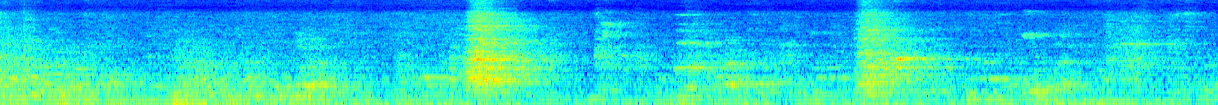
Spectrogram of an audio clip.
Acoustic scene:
restaurant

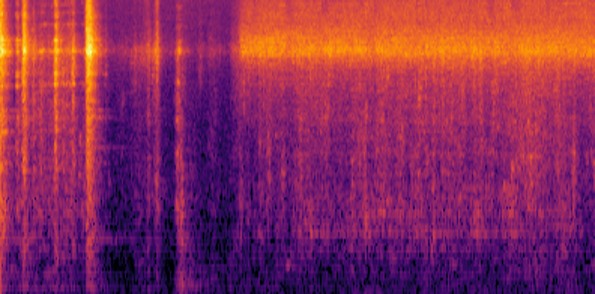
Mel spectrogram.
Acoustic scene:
kitchen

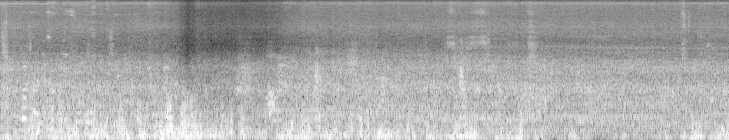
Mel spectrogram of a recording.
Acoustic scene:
street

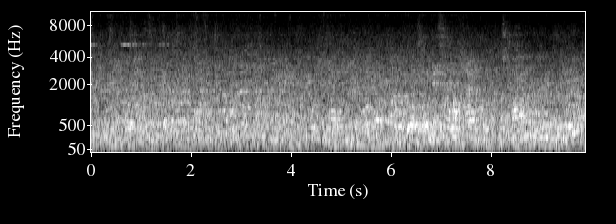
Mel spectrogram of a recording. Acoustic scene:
crowded indoor space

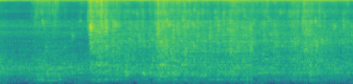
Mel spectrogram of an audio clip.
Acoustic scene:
kitchen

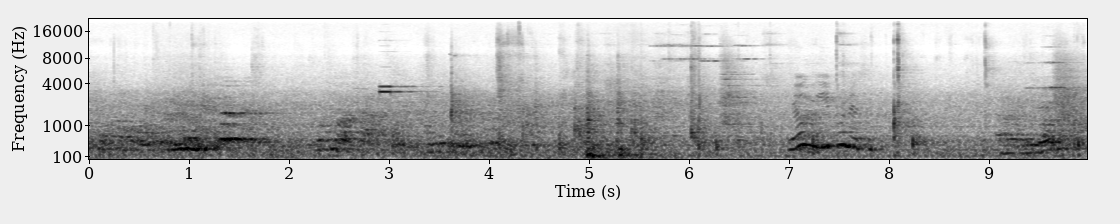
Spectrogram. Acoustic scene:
subway station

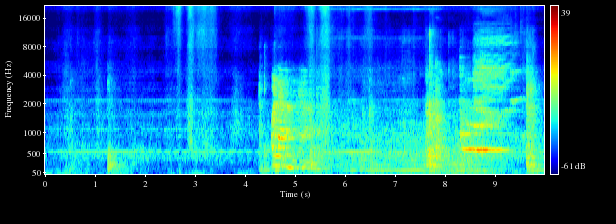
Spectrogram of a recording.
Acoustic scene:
elevator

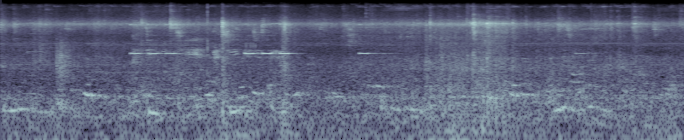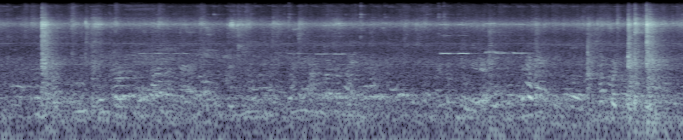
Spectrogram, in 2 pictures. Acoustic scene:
subway station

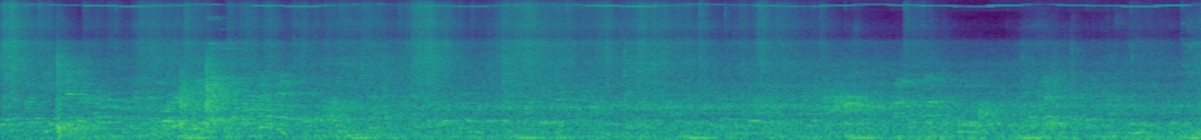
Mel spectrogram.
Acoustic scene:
cafe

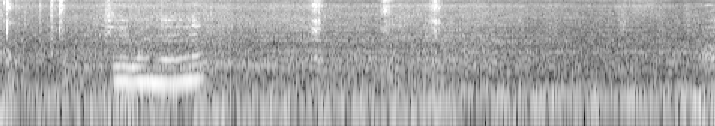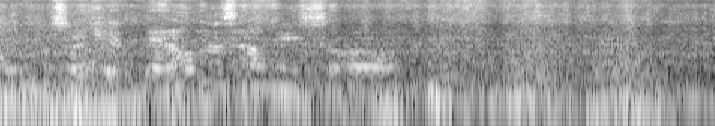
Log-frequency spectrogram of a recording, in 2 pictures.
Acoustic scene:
car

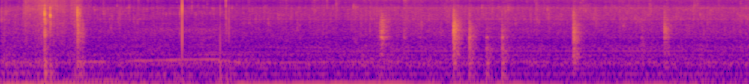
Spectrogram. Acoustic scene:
kitchen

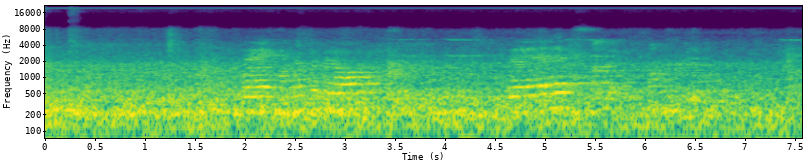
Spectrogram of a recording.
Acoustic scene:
subway station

